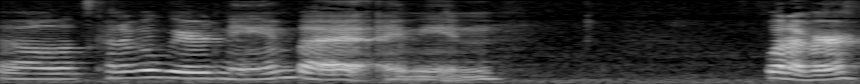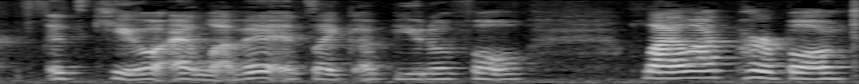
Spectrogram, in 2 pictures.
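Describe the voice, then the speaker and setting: A woman's very slow delivery, ordinary in its pitch variation. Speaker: beauty vlogger. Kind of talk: casual chat. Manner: casual, filler-heavy.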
